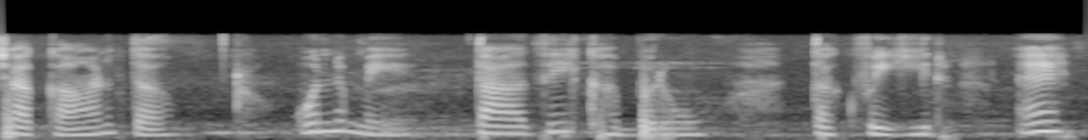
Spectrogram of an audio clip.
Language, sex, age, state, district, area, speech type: Sindhi, female, 18-30, Delhi, South Delhi, urban, spontaneous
